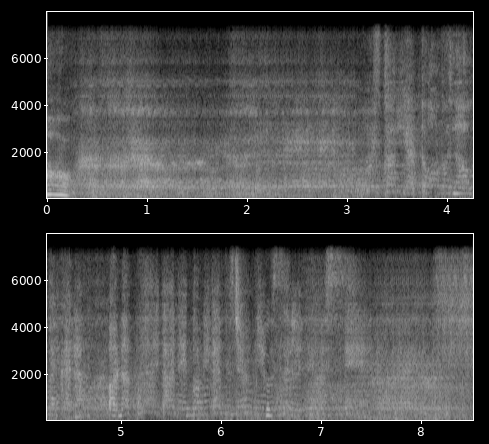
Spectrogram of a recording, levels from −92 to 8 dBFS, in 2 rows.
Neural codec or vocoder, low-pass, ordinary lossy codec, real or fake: codec, 16 kHz in and 24 kHz out, 0.6 kbps, FocalCodec, streaming, 4096 codes; 7.2 kHz; none; fake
